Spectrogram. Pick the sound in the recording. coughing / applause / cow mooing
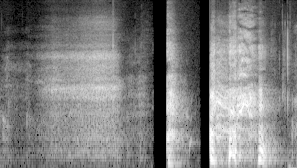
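coughing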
